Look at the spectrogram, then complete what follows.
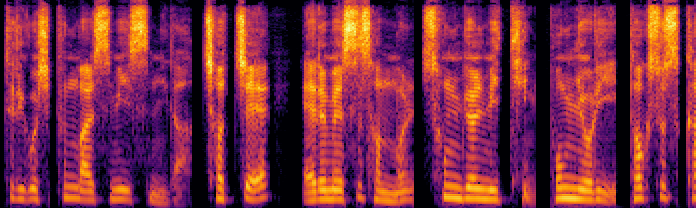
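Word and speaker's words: Hermès: 첫째 에르메스 선물 송별 미팅 복요리 덕수스 심 선배님 헬레나조 마누라 선물 아이디어 예산 1000 마 2,000불 herms h 발음 무금 몰라서 몇 번 지나침 명품 가격표 이시오함 한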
